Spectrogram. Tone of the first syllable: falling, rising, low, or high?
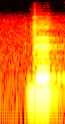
high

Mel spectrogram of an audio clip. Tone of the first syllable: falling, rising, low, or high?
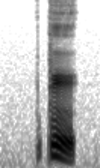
falling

